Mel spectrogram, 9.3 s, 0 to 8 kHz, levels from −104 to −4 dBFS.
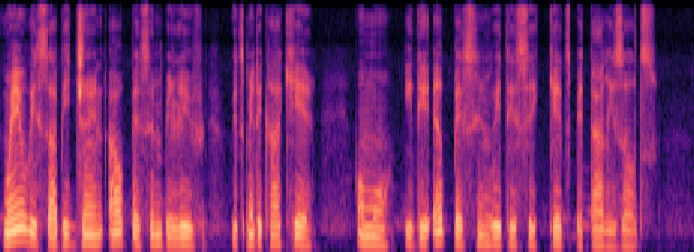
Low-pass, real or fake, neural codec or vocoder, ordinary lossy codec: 7.2 kHz; real; none; none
